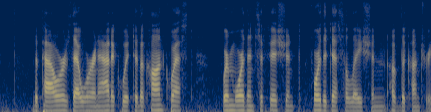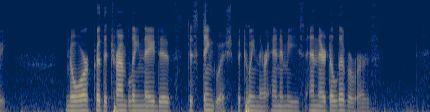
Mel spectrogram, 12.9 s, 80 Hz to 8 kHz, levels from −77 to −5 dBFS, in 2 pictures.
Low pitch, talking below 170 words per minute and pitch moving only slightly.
Yes: low, 125 Hz; average, 140 wpm; narrow, 1.5 semitones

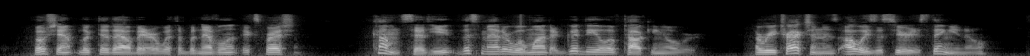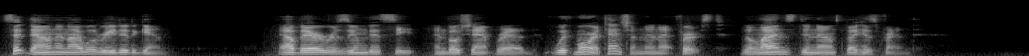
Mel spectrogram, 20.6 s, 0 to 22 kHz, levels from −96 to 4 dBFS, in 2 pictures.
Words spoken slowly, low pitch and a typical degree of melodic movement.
No: average, 165 wpm; low, 125 Hz; average, 4.2 semitones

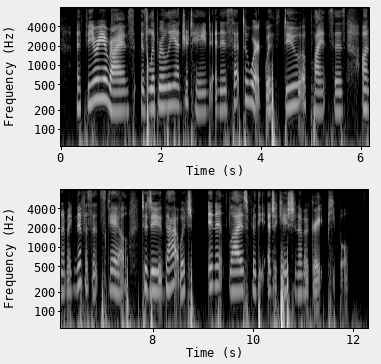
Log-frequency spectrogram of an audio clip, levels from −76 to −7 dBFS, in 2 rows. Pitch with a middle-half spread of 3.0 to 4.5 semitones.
Yes: average, 3.4 semitones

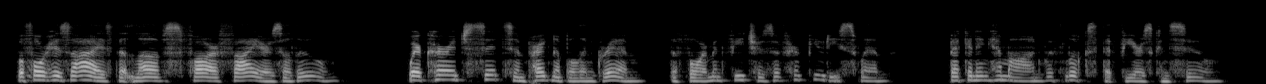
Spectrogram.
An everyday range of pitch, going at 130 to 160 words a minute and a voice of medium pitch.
Yes: average, 4.0 semitones; average, 140 wpm; medium, 175 Hz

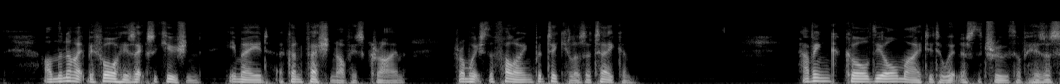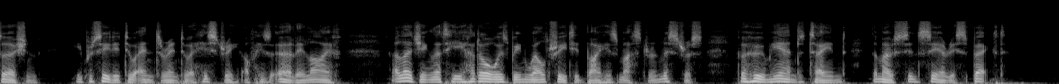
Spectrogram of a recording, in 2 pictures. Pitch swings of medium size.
Yes: average, 4.6 semitones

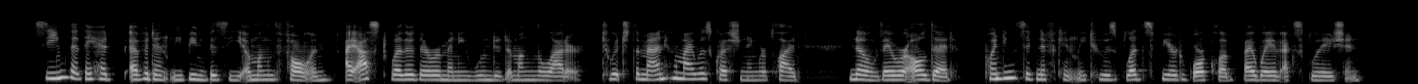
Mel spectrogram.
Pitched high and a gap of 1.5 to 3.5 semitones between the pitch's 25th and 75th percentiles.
Yes: high, 215 Hz; narrow, 2.6 semitones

